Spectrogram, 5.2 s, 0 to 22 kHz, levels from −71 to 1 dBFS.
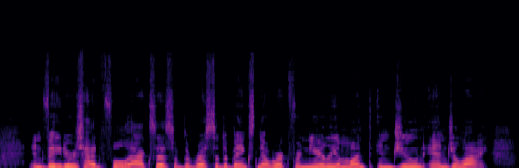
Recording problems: none

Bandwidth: 15 kHz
